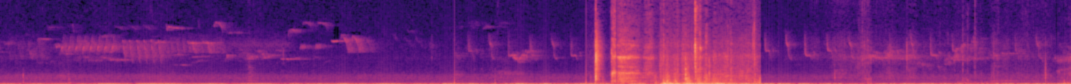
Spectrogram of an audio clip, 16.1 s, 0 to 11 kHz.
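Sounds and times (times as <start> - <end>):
outdoor background noise: 0.0 - 16.0
songbirds chirping and trilling: 0.0 - 16.0.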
